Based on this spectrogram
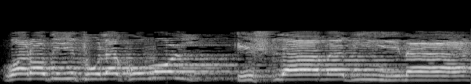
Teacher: ابن ذكوان بالسكت على أل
